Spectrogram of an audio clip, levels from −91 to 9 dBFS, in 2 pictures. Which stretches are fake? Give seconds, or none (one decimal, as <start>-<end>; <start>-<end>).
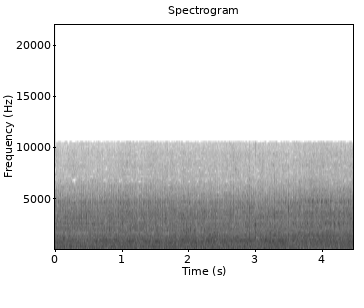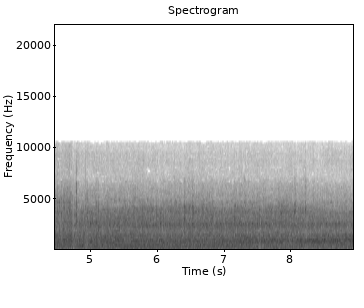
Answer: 7.9-8.6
